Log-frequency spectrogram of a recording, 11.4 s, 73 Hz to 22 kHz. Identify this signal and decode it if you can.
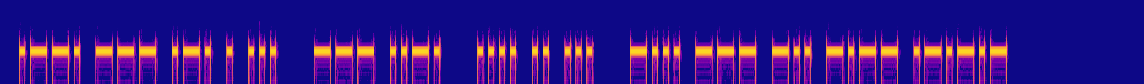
Morse code, heard as a keyed tone, about 22 wpm, 700 Hz. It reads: PORES OF HIS BODY.
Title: A Sound Of Thunder 22wpm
